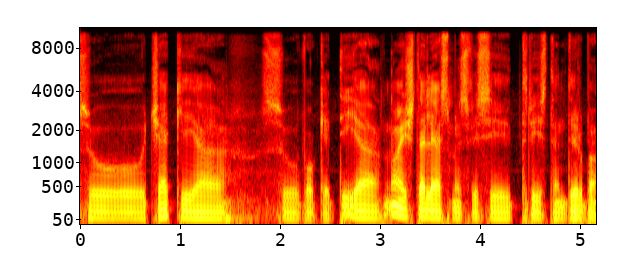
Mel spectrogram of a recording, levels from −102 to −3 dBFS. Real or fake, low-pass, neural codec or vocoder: real; 9.9 kHz; none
